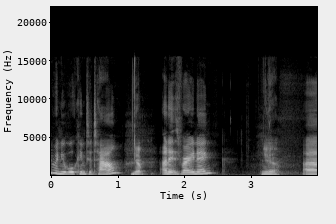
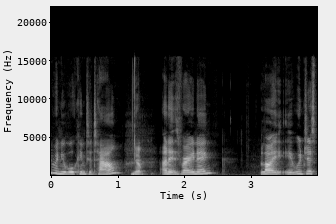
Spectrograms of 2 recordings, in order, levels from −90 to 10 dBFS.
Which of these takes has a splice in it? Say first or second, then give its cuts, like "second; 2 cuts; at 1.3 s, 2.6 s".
first; 1 cut; at 3.1 s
